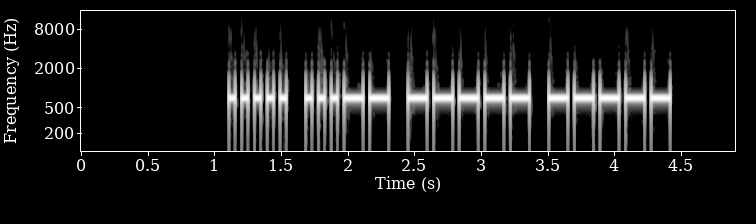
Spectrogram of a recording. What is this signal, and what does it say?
Morse code, heard as a keyed tone, about 25 wpm, 700 Hz. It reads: 5300
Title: Numbers - 4-Digit 25wpm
